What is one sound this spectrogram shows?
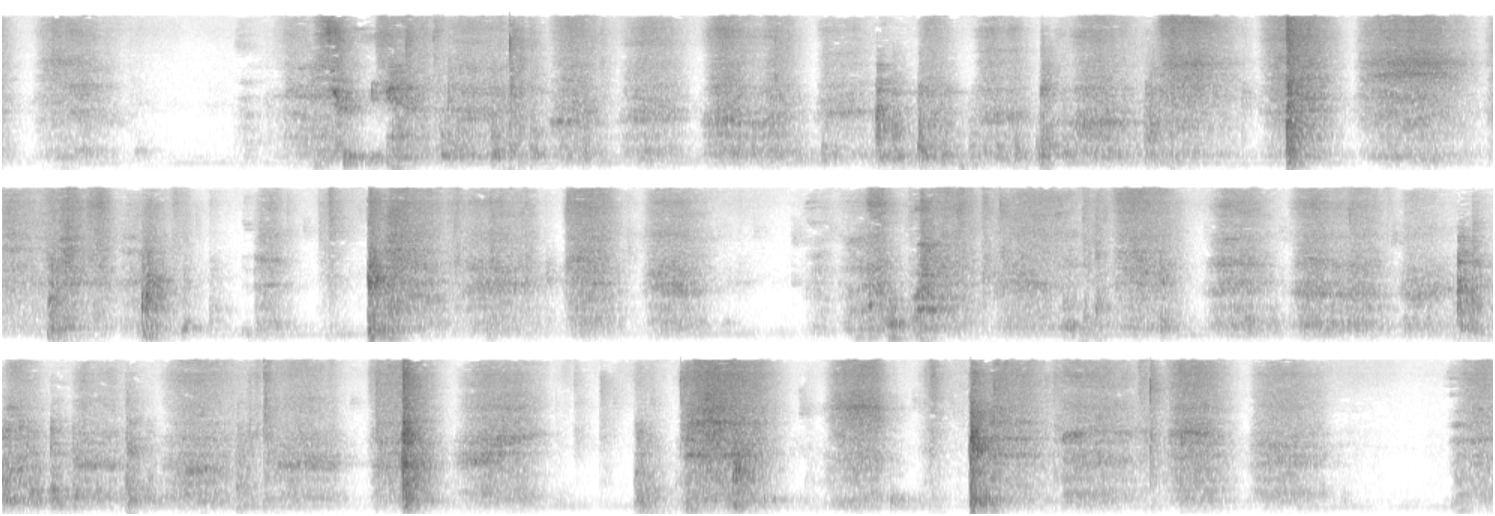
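A man breathes hard and heavily.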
